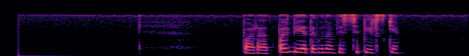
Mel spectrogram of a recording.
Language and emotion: Russian, neutral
